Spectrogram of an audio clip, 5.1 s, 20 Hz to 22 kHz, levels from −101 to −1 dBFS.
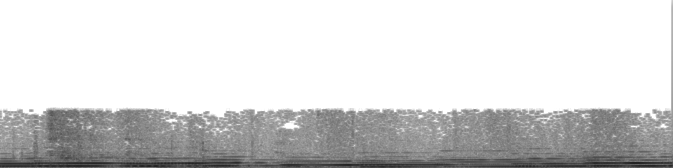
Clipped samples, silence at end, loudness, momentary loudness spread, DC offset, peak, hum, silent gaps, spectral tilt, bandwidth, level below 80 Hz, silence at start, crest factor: under 0.1%; 0 s; -22 LUFS; 8 LU; under 0.1%; -10 dBFS; 50 Hz at -45 dBFS; none; -4 dB/octave; 8 kHz; -42 dBFS; 0 s; 12 dB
